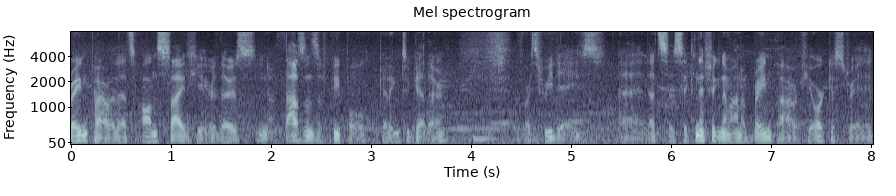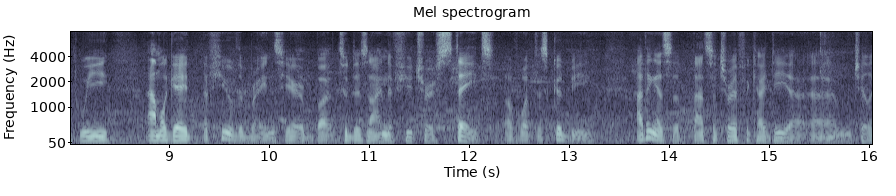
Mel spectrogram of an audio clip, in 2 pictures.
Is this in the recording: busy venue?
yes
